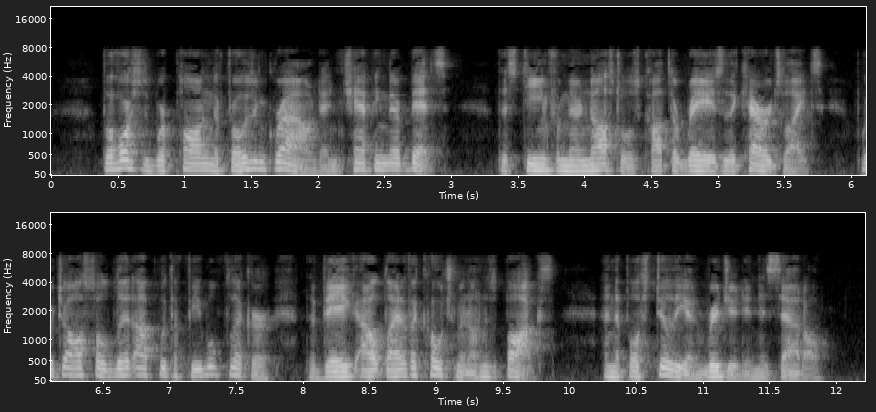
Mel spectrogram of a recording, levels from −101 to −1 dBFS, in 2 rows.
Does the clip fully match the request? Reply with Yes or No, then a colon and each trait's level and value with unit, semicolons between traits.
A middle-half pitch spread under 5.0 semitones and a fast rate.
Yes: average, 4.2 semitones; fast, 235 wpm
